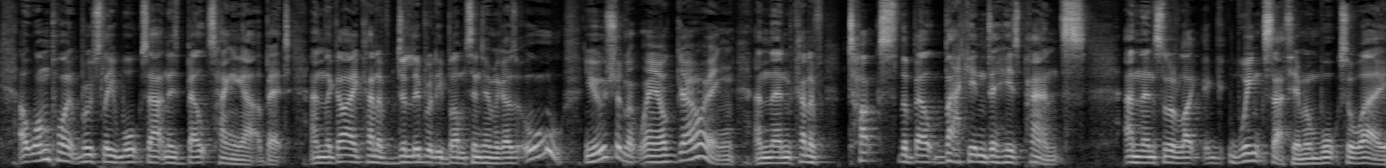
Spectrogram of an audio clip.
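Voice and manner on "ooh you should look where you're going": put-on, mincing, camp voice. Retelling a film scene where a man bumps into another man, mincing camp voice. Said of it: "a mincing queen version".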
